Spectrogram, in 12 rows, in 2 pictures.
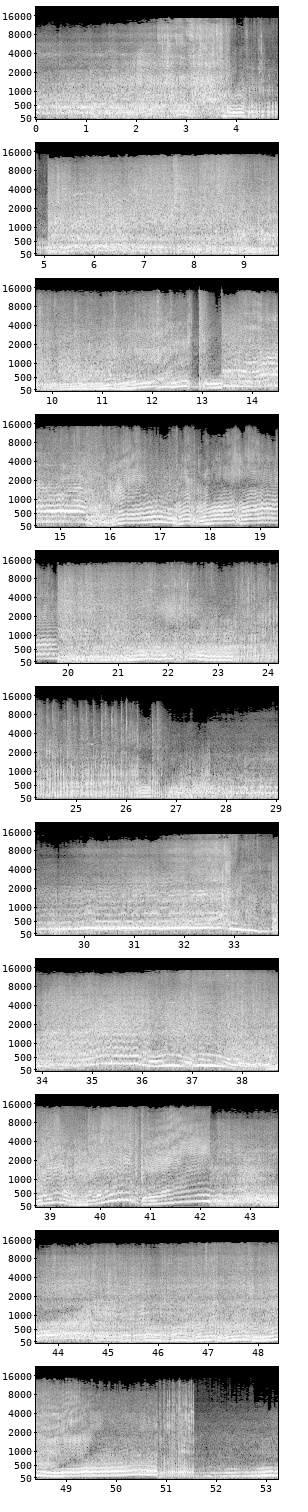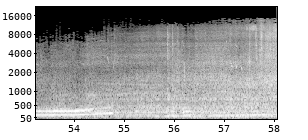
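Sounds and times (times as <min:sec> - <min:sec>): rally car engines revving: 0:00.0 - 0:58.0.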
